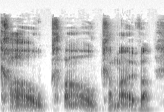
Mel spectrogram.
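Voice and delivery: play-acted drawn-out, stretched, held-back screaming call. Retelling a video of calling someone over: imitating his own screaming. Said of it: "I'm screaming".

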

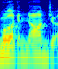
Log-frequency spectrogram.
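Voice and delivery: imitated deadpan, flat delivery. Retelling a movie scene after a ninja attack: imitating John Goodman deadpan. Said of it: "with the straightest face".

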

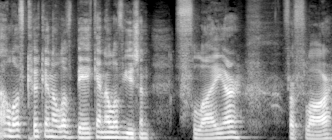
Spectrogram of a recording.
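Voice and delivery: put-on high, wild, all-out Irish accent. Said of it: "the maddest, uh, Irish accent".

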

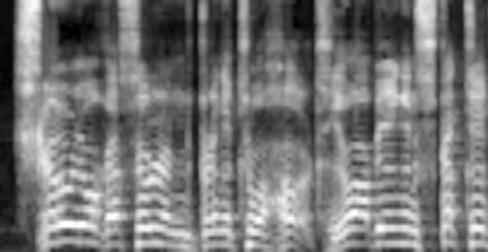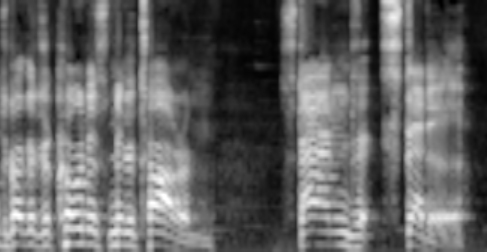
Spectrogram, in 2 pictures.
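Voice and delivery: dragon voice, slow, deliberate, drawn-out. Voicing a dragon ordering the ship to halt: booming dragon voice. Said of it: "there is a booming voice".

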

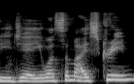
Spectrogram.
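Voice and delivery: put-on slight, mild Caribbean accent. Retelling how mom offers ice cream: imitating mom's slight Caribbean accent. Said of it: "she has a little accent, and she's from the Caribbean".

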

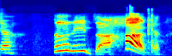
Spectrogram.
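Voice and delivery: very high, shrill, swooping cartoon duck voice. Describing a cartoon plot where Donald's anger bursts out, Donald Duck voice. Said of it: "if I can even do the voice".

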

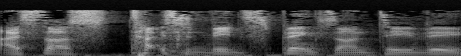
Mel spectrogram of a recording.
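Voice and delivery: strange, odd put-on Belgian accent. Prompted to deliver a line, the speaker tries a Belgian accent. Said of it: "What accent was that?".

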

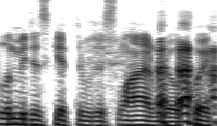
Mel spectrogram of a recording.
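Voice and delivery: usual speaking voice

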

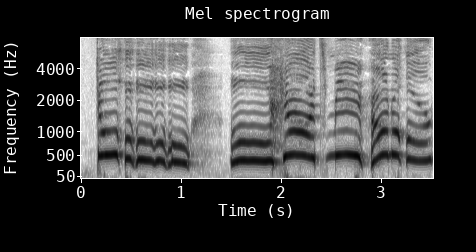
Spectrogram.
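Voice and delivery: slow, high, stretched-out oh's. Imagining being recognized by people, answering in a Hannah Hart impression. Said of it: "it was you doing my impression of your voice".

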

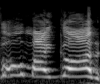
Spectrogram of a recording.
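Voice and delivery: high, loud panicked scream.

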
